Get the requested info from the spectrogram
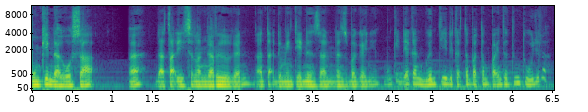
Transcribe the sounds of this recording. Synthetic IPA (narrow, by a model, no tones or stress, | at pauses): muŋkɪndahɾosaʔ | əhdat̪aʔdisəlaŋɡaɾəkana̰t̪a̰ʔdimẽnt̪enənsadansəbaɡajɲəmũŋkɪndiakanbəɾənt̪idəkat̪ːəmpat̪ːəmpat̪jant̪ərt̪ənt̪ud͡ʒulah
